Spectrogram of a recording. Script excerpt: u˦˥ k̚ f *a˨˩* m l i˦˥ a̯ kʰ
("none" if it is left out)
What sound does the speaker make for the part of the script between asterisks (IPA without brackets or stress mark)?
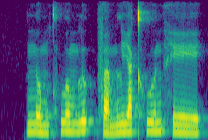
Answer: a˩˦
